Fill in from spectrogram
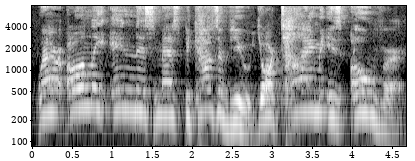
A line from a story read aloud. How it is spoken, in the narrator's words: you hear someone yelling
